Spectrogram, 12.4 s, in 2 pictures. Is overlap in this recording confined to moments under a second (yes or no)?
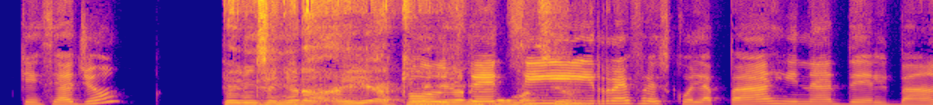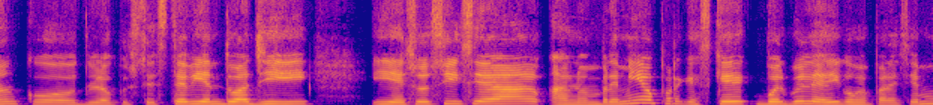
no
